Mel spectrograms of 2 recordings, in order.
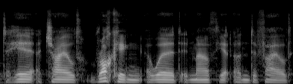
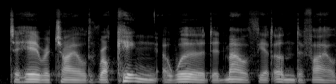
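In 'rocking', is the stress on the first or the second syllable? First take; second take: first; second. First: The stress in 'rocking' is on the first syllable. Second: The stress in 'rocking' is on the second syllable. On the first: The speaker calls it right. "you have to put the stress on the very first syllable" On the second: The speaker calls it wrong. "That sounds horrible"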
